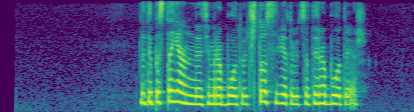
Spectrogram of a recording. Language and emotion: Russian, angry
